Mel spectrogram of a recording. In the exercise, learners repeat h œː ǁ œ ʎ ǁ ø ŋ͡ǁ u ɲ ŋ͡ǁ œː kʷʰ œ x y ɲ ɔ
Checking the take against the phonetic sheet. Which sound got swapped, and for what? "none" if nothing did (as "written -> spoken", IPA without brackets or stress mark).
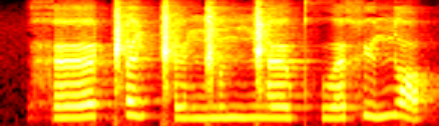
none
